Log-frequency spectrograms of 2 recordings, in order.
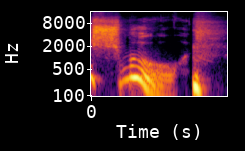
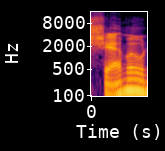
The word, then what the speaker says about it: Shamu: and you can see schmoo I get to the office I'm like Ted did nobody tell you that Shamu is pronounced Shamu not Sho he goes oh of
